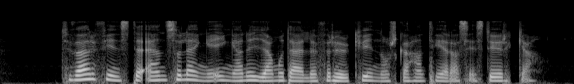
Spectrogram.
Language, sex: Swedish, female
